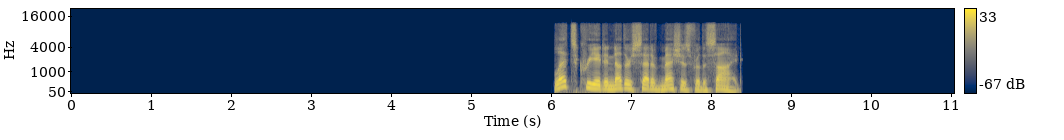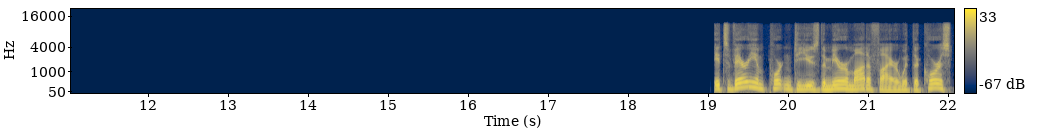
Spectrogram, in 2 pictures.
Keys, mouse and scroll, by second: 1.7-2.4 scroll down 5, 2.5 middle click, 3.9 click, 4.7 KP_7, 5.8 shift+middle click, 6.6 shift+middle click, 6.9 shift+middle click, 7.7 shift+d, 13.0-13.6 scroll down 1, 13.6-13.9 scroll down 4, 15.2 click, 19.1 ctrl+z, 20.8 click, 21.2 click.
